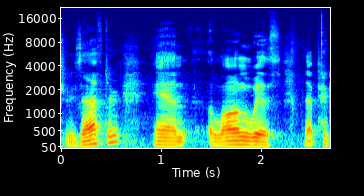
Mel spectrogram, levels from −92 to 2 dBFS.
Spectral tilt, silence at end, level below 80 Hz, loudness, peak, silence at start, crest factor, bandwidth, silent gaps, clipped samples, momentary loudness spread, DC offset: -8.5 dB/octave; 0 s; -58 dBFS; -21 LUFS; -2 dBFS; 0.05 s; 20 dB; 13 kHz; none; under 0.1%; 13 LU; 0.1%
